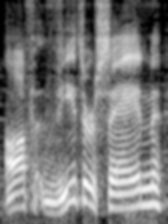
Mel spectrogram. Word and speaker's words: Auf Wiedersehen: It's with a W and you say with an F?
